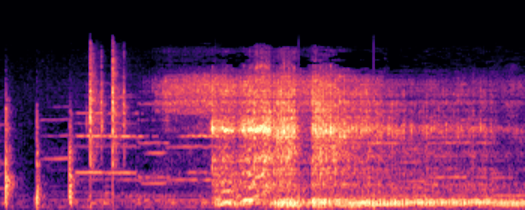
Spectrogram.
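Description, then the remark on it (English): A boat motor coughs through a few sharp cranks and sputters, then catches and settles into a steady, loud rumbling drone that keeps running to the end. “Wait till you hear that motor purr.”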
